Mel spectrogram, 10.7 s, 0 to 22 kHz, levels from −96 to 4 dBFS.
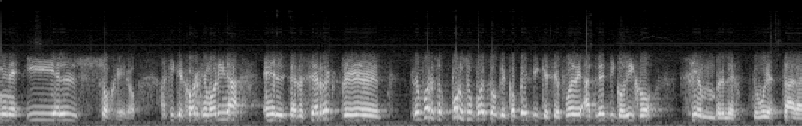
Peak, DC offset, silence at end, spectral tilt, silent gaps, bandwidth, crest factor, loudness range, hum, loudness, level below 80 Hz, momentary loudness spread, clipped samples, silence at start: -2 dBFS; under 0.1%; 0 s; -7.5 dB/octave; none; 3.9 kHz; 14 dB; 2 LU; none; -16 LUFS; -58 dBFS; 9 LU; under 0.1%; 0 s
